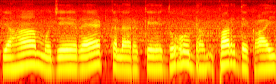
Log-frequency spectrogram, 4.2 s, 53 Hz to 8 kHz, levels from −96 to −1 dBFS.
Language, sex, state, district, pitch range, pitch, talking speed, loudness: Hindi, male, Madhya Pradesh, Katni, 135-165 Hz, 140 Hz, 115 wpm, -18 LUFS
